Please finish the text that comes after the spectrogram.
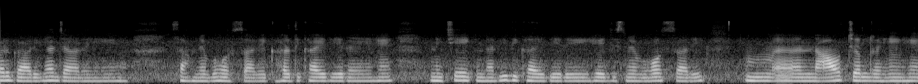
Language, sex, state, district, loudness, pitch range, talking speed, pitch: Hindi, female, Uttar Pradesh, Jyotiba Phule Nagar, -19 LUFS, 160-170 Hz, 190 wpm, 165 Hz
